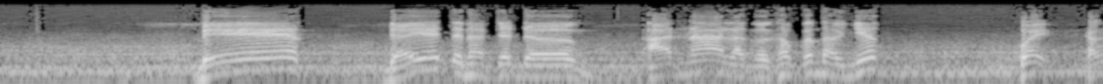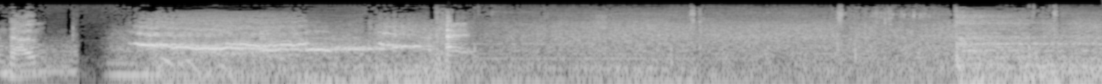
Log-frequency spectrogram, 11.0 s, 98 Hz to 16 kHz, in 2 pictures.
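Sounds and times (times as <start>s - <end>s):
tyres squealing in a skid: 6.1s - 7.9s.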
